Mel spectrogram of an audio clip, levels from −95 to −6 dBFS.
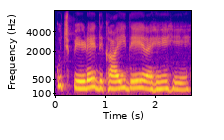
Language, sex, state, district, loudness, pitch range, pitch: Hindi, female, Madhya Pradesh, Bhopal, -15 LUFS, 205-230 Hz, 215 Hz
